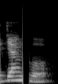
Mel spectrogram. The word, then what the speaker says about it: Django: El actor, o sea, este juego que había hecho de Django en la película anterior, ahora le dice su nombre mal y mm. Jimmy Fox le dice The D silent. – Mm. – la D no se pronuncia.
